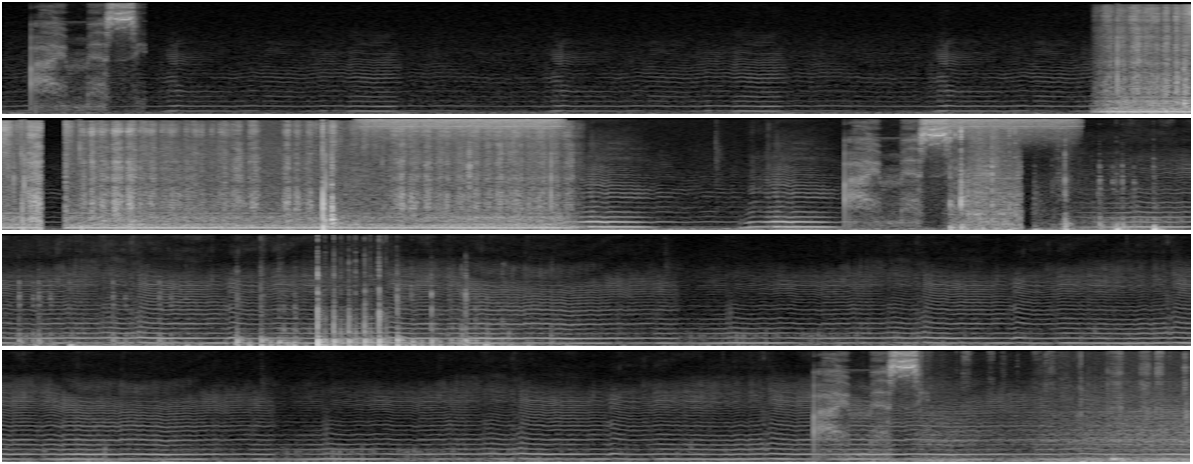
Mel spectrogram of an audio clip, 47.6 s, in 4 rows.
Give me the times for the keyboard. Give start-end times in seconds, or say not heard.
21.4-29.3.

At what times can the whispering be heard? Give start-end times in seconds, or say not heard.
0.2-1.4, 20.3-21.4, 43.8-44.9.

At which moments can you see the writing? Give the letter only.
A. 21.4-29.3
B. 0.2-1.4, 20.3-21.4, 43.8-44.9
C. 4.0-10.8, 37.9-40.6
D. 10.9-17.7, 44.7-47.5
D.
